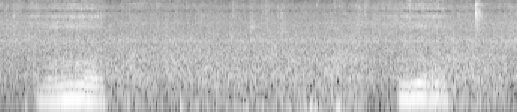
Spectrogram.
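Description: Two short, low, buzzing snores about five seconds apart over steady hiss: ordinary snoring during sleep.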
